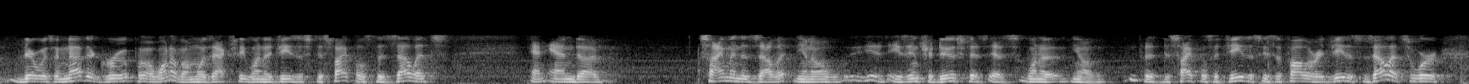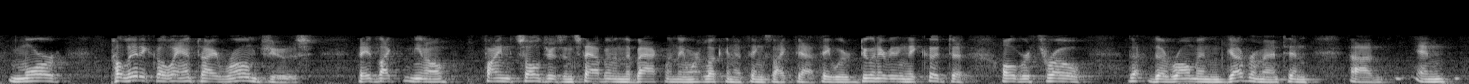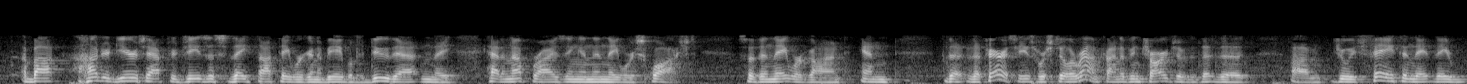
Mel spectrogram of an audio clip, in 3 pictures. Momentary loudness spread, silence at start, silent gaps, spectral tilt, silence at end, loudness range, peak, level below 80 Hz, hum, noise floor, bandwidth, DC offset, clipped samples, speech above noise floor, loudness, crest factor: 7 LU; 0 s; none; -11 dB/octave; 0 s; 2 LU; 0 dBFS; -48 dBFS; none; -44 dBFS; 4 kHz; under 0.1%; under 0.1%; 26 dB; -18 LUFS; 18 dB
